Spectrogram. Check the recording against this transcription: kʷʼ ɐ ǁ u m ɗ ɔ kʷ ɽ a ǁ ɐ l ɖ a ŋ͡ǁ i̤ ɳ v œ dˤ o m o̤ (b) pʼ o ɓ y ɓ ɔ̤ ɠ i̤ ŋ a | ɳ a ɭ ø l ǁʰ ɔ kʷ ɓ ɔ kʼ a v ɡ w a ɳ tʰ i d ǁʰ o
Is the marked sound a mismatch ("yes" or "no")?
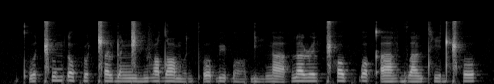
yes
